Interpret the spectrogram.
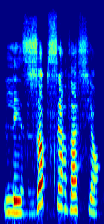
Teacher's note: I drag the S to the O, Z sound.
